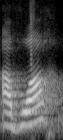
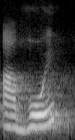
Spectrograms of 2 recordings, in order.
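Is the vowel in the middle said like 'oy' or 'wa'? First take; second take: wa; oy. First: The middle vowel sounds like 'wa'. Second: The middle vowel sounds like 'oy'. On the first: The speaker calls it right. "it's pronounced as avoir" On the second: The speaker calls it wrong. "and not avoid"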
